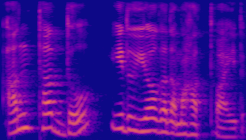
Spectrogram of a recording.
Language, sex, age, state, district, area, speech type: Kannada, female, 60+, Karnataka, Chitradurga, rural, spontaneous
